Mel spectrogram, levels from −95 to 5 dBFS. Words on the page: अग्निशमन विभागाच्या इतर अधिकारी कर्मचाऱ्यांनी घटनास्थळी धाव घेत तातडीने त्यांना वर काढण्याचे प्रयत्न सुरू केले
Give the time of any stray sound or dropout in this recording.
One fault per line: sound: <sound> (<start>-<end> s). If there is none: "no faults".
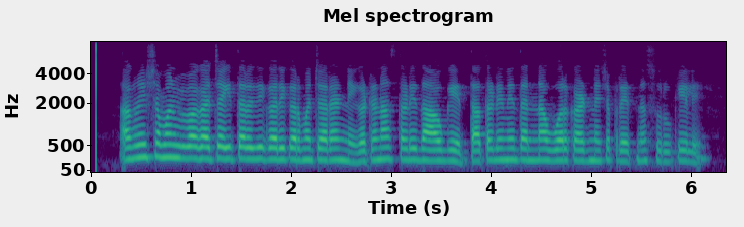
no faults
